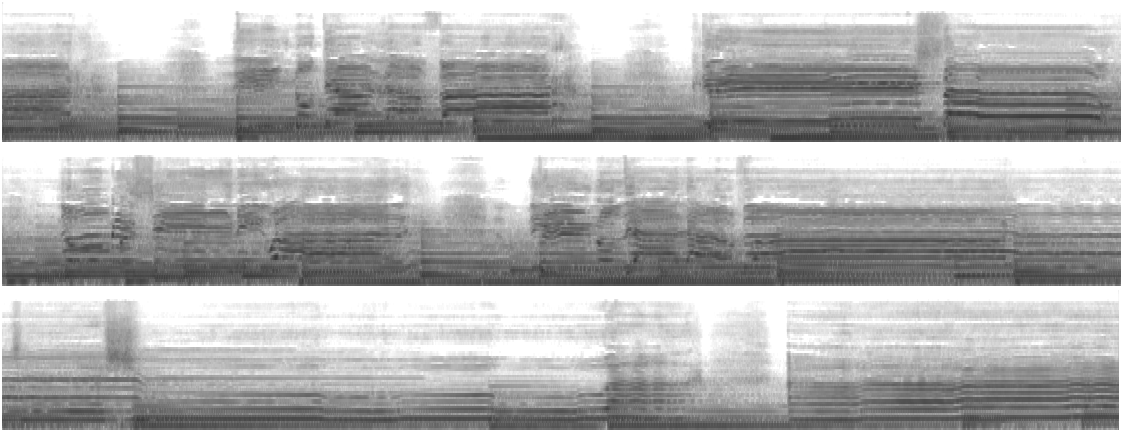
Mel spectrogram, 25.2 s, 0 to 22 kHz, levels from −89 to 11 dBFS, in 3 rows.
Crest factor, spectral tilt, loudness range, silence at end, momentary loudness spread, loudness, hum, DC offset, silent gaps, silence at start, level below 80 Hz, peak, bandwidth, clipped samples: 16 dB; -6 dB/octave; 8 LU; 0 s; 9 LU; -19 LUFS; none; under 0.1%; none; 0 s; -48 dBFS; -4 dBFS; 13 kHz; under 0.1%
